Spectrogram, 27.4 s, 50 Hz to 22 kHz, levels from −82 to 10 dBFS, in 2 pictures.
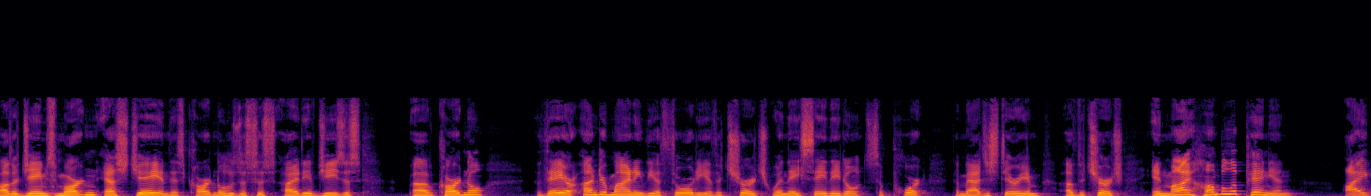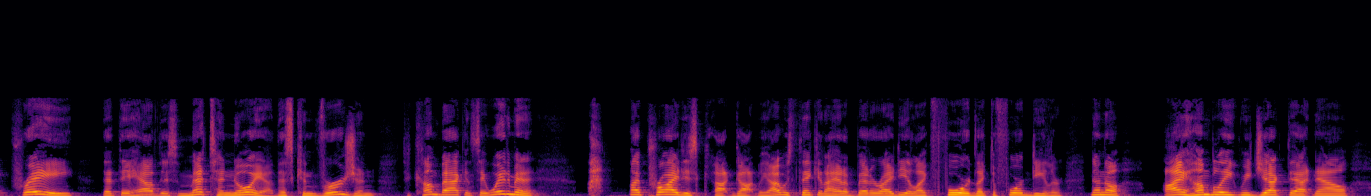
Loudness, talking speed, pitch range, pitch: -17 LUFS, 175 wpm, 180-230 Hz, 200 Hz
